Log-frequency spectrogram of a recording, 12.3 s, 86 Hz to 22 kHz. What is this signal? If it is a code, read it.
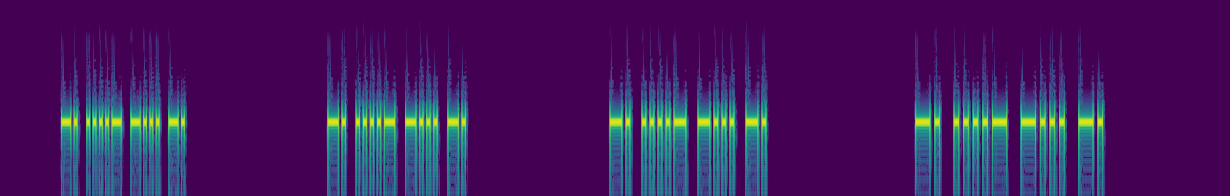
Morse code, heard as a keyed tone, about 31 wpm, 700 Hz. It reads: N4BN N4BN N4BN N4BN
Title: Speed Racing - USA 1x2 Call Signs 25wpm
